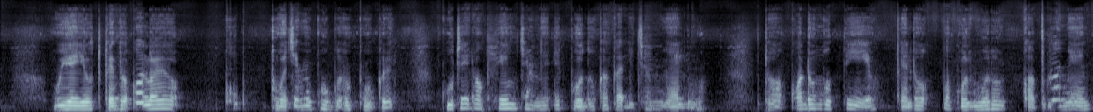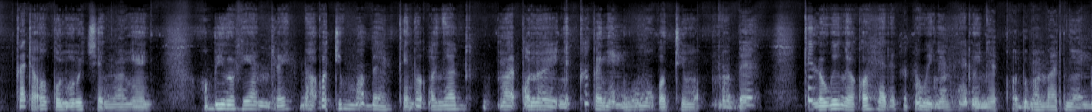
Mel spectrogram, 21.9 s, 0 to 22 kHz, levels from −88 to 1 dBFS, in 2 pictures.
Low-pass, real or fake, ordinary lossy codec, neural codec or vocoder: none; fake; none; codec, 44.1 kHz, 1.7 kbps, Pupu-Codec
